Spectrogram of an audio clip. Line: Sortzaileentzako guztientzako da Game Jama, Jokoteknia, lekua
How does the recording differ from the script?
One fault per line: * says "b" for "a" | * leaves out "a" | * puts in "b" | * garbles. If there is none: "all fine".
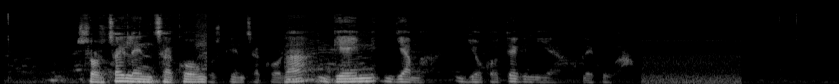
all fine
